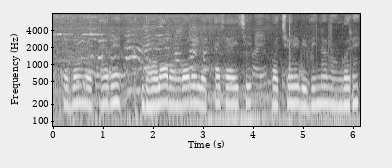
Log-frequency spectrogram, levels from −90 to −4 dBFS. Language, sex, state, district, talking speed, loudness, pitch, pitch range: Odia, female, Odisha, Khordha, 95 wpm, -14 LUFS, 195 Hz, 185-205 Hz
